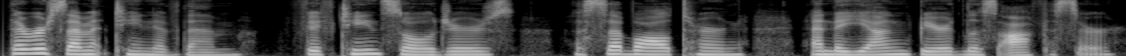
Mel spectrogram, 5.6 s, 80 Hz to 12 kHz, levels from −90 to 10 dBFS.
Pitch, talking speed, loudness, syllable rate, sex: 195 Hz, 150 wpm, -20 LUFS, 5.1 syllables/s, female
